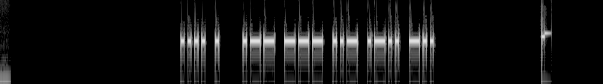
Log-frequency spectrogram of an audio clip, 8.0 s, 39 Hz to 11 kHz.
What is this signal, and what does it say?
Morse code, heard as a keyed tone, about 24 wpm, 700 Hz. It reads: HE WOULD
